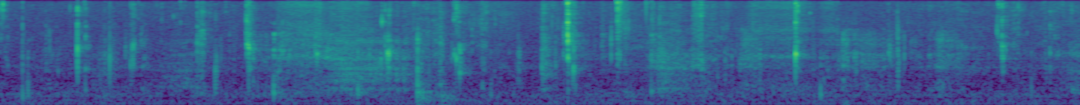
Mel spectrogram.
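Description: A person chewing a mouthful of fries close to the microphone: quiet, irregular wet mouth clicks and small crunches.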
